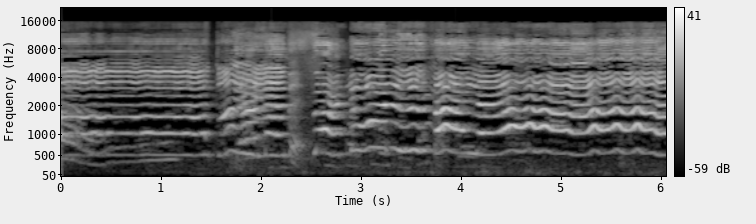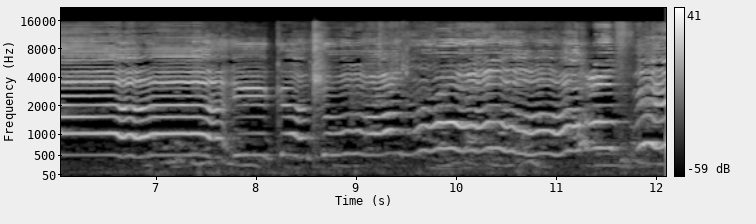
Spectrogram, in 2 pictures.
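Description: A boy's high voice chanting Quran recitation in melodic tajweed style, drawing out long, wavering, ornamented notes with short breaks between phrases.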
